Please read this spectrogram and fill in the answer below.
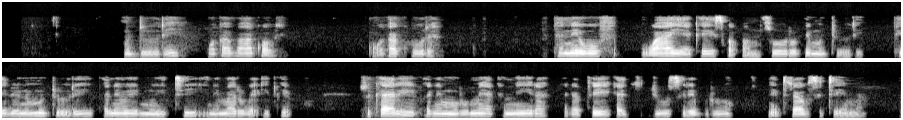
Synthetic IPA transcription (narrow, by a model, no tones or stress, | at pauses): mudʱuri | wakaʋakwa̰ | wa̰kakuːra | pane̞wo | waijakʰaiswa̰pa̰muso̞ɾo̞pe̞mudʱuri | pʰe̞ɗo̞ne̞mudʱṵɾipane̞wemuitʰiine̞maɾuʋa̰ʔepʰe̞̰ːp̚o | ʐ̥ekaɾḛpane̞murume̞jakamiɾajakap͡fḛika̰d͡ʒuzire̞̰bʱuru | nʔḛtrausitʰe̞̰ːma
